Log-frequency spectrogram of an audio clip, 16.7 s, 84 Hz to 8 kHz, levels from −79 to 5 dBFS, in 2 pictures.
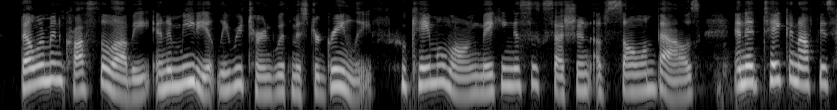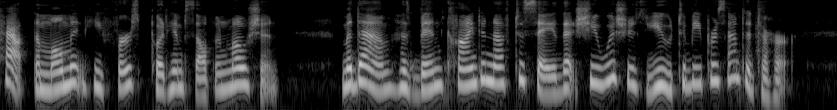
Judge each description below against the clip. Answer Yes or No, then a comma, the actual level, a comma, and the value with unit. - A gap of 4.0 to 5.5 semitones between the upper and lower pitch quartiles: Yes, average, 5.2 semitones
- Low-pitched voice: No, high, 220 Hz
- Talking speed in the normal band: Yes, average, 185 wpm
